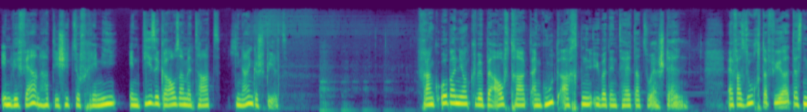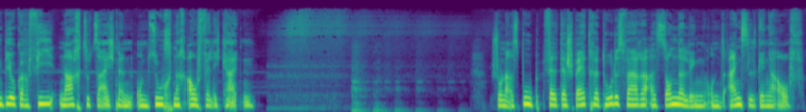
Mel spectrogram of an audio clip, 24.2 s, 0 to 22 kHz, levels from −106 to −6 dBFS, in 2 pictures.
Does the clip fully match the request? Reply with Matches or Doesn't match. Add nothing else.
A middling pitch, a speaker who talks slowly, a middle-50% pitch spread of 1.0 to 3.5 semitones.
Matches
